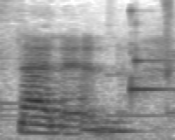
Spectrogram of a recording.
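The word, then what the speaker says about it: Senan: this one it's the name sennan so s-e-n-a-n it means brightness and senen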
